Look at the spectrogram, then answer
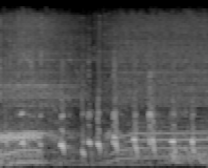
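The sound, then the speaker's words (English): A voice imitates a chainsaw, with the choke pulled out, revving and running as if to cut an elephant in half, a steady buzzing drone broken by quick rhythmic sputters over about two seconds, moderately loud. “hand me my chainsaw so I can cut the elephant in half.”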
